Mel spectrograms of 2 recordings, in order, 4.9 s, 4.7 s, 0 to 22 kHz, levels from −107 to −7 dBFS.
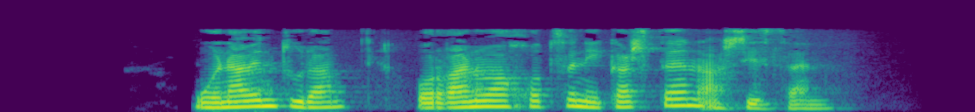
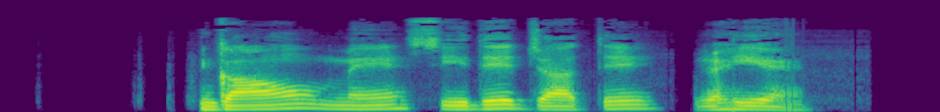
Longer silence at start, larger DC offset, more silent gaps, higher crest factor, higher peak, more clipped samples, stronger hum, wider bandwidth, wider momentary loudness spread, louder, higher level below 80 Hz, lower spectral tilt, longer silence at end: about the same, 1 s vs 1 s; neither; second, none vs 3.38-3.45 s; about the same, 18 dB vs 20 dB; about the same, -2 dBFS vs 0 dBFS; neither; neither; second, 7.8 kHz vs 11.5 kHz; first, 14 LU vs 9 LU; about the same, -19 LUFS vs -19 LUFS; second, -66 dBFS vs -56 dBFS; about the same, -6 dB/octave vs -6.5 dB/octave; about the same, 0.7 s vs 0.65 s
